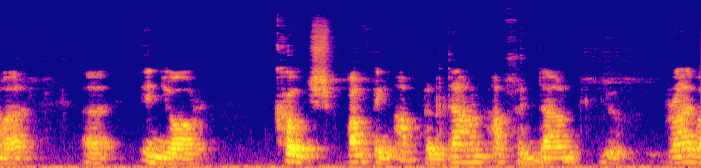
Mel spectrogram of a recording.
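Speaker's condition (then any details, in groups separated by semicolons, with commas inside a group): No condition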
